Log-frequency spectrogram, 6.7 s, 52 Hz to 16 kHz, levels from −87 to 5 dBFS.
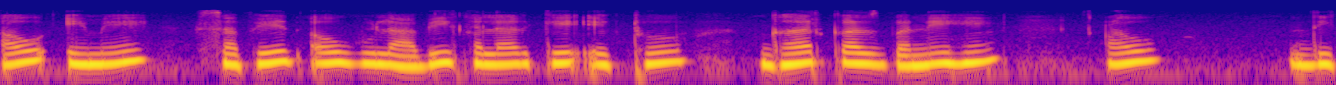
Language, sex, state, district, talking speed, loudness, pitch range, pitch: Chhattisgarhi, female, Chhattisgarh, Sukma, 125 wpm, -10 LUFS, 215-240 Hz, 230 Hz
